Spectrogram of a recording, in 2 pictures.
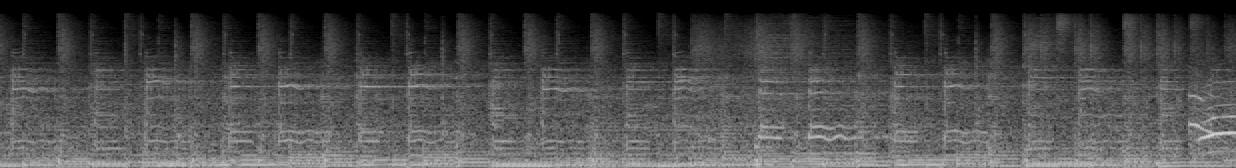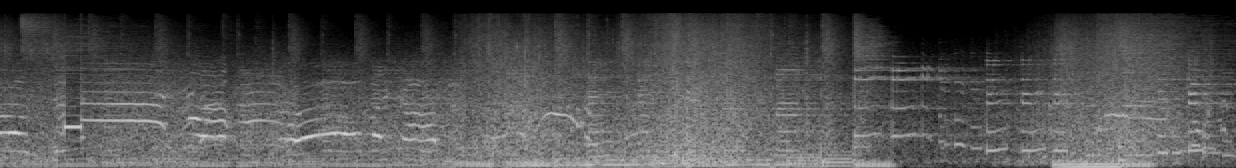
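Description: Background music with a steady beat, which drops out briefly near the end before a low hit.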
